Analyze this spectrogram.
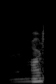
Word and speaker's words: Earnhardt: Earnhardt series. Oh, Earnhardt.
